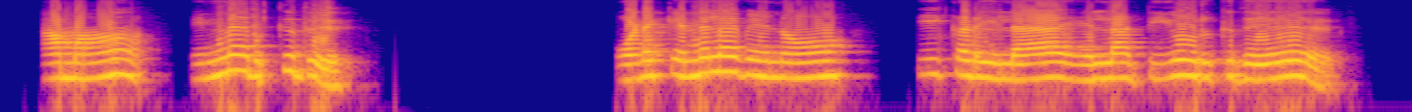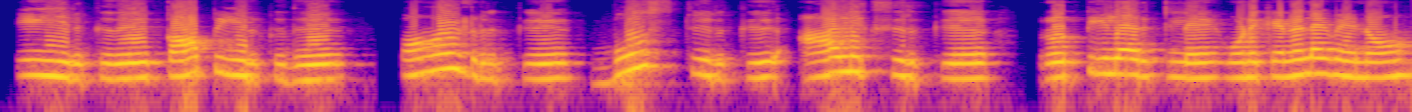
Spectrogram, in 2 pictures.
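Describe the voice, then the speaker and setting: The voice sounds female and is a cartoonish character voice. It is extremely high in pitch and goes at a fairly slow pace. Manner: blunt, calls people "le".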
